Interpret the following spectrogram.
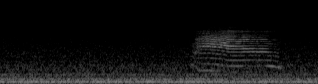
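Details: House cat meows while its owner dances; a single drawn-out harmonic meow of under a second, slightly descending, against a constant low electrical hum in a quiet room.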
